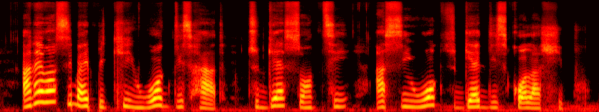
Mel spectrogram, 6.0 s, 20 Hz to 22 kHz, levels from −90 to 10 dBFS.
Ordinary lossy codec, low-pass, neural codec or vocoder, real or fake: none; none; autoencoder, 48 kHz, 128 numbers a frame, DAC-VAE, trained on Japanese speech; fake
